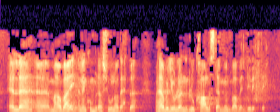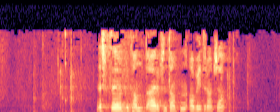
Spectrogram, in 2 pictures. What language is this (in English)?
Norwegian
